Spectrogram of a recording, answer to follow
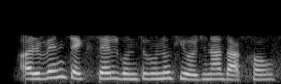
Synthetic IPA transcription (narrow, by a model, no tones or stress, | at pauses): ɐɾʋɪnʈeːksʈelɡʊ̃nt̪ʋunũkijoːd͡ʒnad̪aːkʰəo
